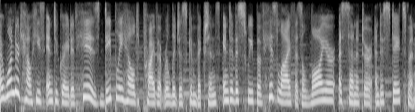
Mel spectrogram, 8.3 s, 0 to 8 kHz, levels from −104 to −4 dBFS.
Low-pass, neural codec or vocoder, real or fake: 7.2 kHz; none; real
